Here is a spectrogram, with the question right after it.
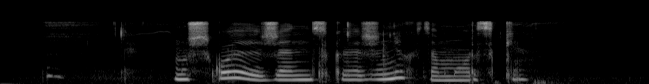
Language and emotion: Russian, sad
